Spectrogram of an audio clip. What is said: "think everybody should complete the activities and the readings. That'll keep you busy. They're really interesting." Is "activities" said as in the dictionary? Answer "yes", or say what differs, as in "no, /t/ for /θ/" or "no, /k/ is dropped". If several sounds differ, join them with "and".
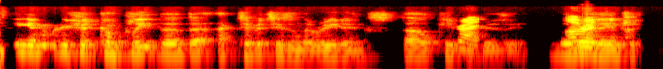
yes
